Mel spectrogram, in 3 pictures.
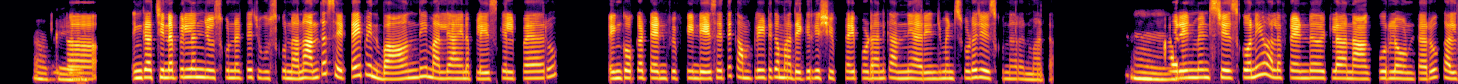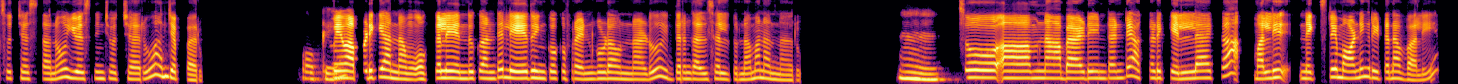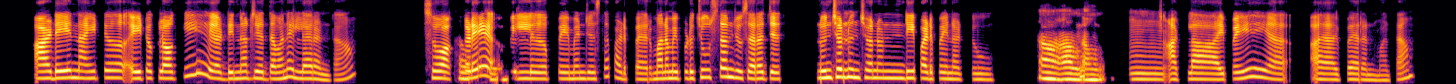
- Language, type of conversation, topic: Telugu, podcast, మీ జీవితంలో ఎదురైన ఒక ముఖ్యమైన విఫలత గురించి చెబుతారా?
- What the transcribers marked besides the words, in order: in English: "టెన్ ఫిఫ్టీన్"; in English: "కంప్లీట్‌గా"; in English: "అరేంజ్‌మెంట్స్"; in English: "ఫ్రెండ్"; in English: "యూఎస్"; in English: "ఫ్రెండ్"; in English: "సో"; in English: "నెక్స్ట్ డే మార్నింగ్"; in English: "డే నైట్ ఎయిట్ ఓ క్లాక్‌కీ డిన్నర్"; in English: "సో"; other background noise; in English: "పేమెంట్"; tapping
